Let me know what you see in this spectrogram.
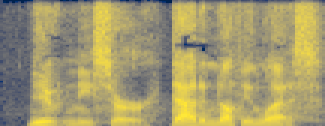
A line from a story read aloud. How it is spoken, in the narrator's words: gasped Carter, whose passion almost deprived him of speech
